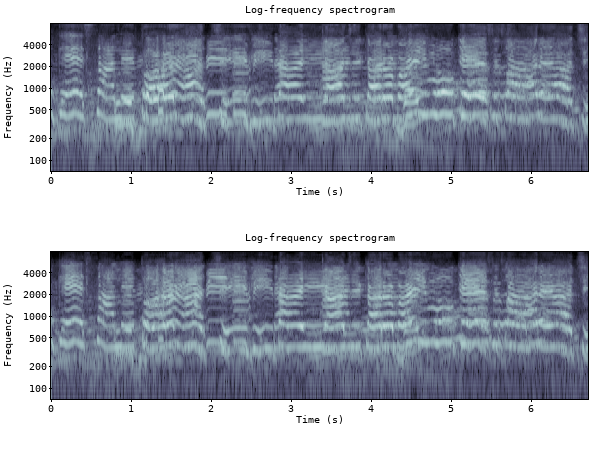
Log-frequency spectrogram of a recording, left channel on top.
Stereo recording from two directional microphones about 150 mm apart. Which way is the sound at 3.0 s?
50° right (ahead or behind).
